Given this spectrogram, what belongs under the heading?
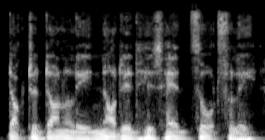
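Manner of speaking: ordinary delivery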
